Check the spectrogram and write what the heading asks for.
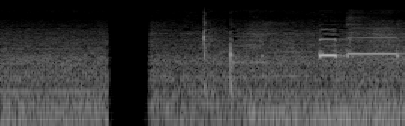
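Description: Ninja Foodi multi-cooker's control panel: two button clicks about a second in, then electronic beeps as the cooking program is set, a short beep followed by a held one near the end.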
